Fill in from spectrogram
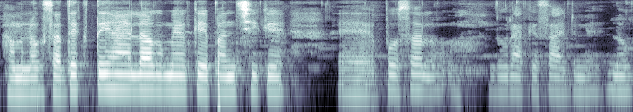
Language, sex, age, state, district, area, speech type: Hindi, female, 45-60, Bihar, Vaishali, rural, spontaneous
